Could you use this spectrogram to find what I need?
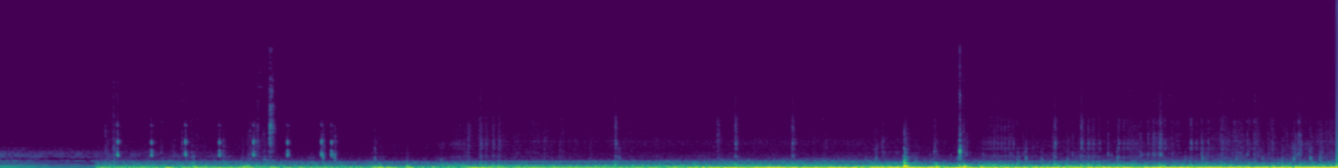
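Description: Tyres roll over a rough road surface.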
